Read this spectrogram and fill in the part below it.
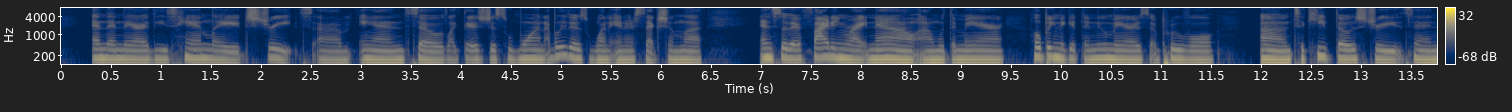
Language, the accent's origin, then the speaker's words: English; Houston, Texas, United States; I'm originally from Houston, Texas, you know that.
